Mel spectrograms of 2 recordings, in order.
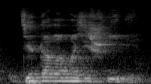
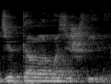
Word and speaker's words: Дедала Мазишвили: Внимание, я вам научился с годами произносить его фамилию. Дедала Мазишвили. Дедала Мазишвили.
